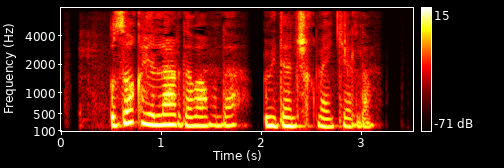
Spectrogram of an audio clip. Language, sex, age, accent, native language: Uzbek, female, 12-17, Qashqadaryo, Uzbek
